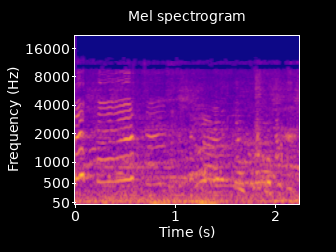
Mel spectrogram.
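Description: Voices of a small group chatting over background crowd babble, with a high-pitched exclamation or laugh in the first half second.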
